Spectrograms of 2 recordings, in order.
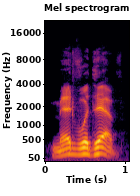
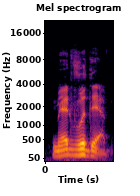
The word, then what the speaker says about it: Medvedev: We don't have to pronounce worry about pronouncing names. It's medev. We all know that right chat get it right. Medvidev. Medvidev.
